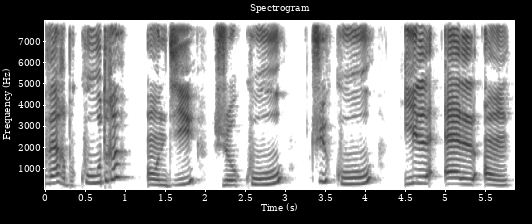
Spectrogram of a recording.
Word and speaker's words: couds: les personnes de conjugaison, mais pour les trois personnes du singulier, le D ne se prononce pas. Par contre, pour les trois personnes du pluriel, le D se prononce.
